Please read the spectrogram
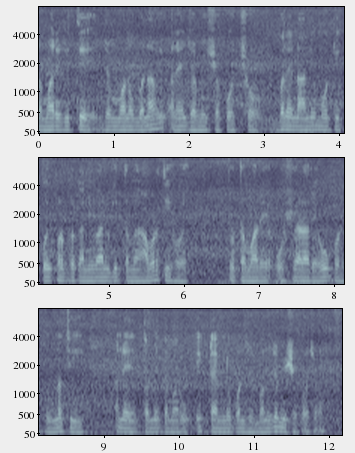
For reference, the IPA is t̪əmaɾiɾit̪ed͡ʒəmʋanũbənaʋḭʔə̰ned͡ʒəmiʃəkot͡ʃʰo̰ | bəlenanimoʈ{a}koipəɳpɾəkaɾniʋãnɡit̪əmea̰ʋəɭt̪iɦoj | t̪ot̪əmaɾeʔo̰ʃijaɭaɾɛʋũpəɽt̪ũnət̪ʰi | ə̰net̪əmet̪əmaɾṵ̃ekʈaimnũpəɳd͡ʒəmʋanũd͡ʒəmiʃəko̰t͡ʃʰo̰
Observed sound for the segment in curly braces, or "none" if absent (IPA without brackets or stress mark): i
